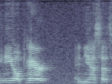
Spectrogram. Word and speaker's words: Peart: was it c neil peart and yes that's how you pronounce his name according neil like the fruit he'll pair he he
